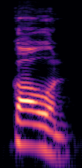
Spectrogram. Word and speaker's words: कौन: अगर आप कौन पढ़ोगे ना तो ओ की मात्रा का उच्चारण हो जाएगा, जबकि ओ की मात्रा तो एक बार लगेगी और औ की मात्रा 2 बार लगेगी, तो कौन। इस तरीके से इसका उच्चारण किया जाता है।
